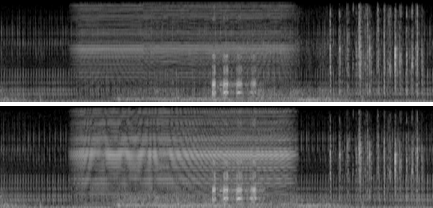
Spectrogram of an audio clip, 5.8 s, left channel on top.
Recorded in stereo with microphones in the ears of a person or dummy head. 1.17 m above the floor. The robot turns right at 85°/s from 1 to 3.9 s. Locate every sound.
0.0 s a vehicle: 175° right; by 5.8 s 75° left
2.8 s laughter: 160° left; by 3.6 s 140° right
4.4 s typing on a keyboard: 20° left (ahead or behind)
